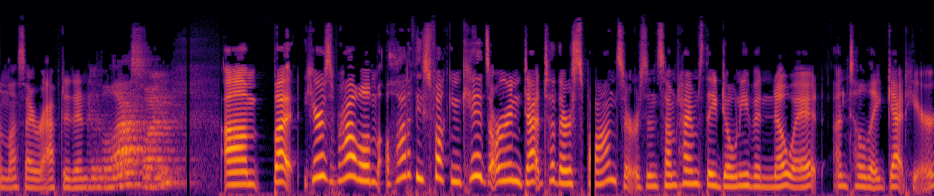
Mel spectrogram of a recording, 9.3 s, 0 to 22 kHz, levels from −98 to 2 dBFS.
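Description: From 0.89 to 2.18 s the speech turns hollow and roomy, thinner in the bass, roughly 5 dB quieter and with more room noise, then snaps back: a switch to a distant microphone, likely because the close microphone dropped out. Inside that stretch, at 1.86 to 1.90 s, the sound stops for 39 ms with smeared edges, and a 53 ms silence follows at 5.90 to 5.95 s. These are gaps at the joins of encoded pieces. They fall 4 s apart, which fits 4-second pieces joined without trimming encoder delay and end padding.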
